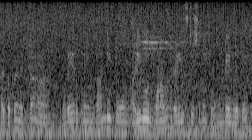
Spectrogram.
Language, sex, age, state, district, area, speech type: Tamil, male, 18-30, Tamil Nadu, Ariyalur, rural, spontaneous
